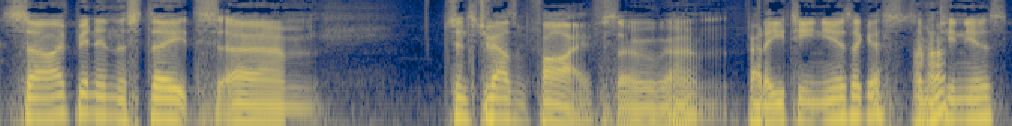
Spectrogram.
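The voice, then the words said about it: English accent, south of London. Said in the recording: “I don't think that's a Colorado accent ... From England, south of London.”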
